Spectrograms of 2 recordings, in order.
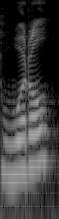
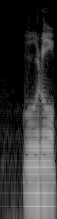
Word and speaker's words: Woodle: I assume it's supposed to be pronounced Woodle, as in, he's made of wood, but I think his name is Woodle.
